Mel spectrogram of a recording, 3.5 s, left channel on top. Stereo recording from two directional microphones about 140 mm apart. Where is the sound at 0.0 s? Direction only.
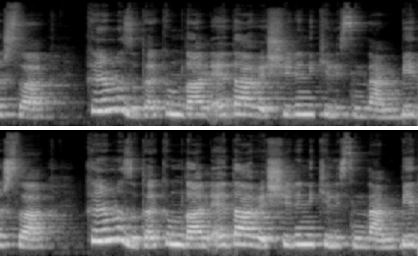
35° right (ahead or behind).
